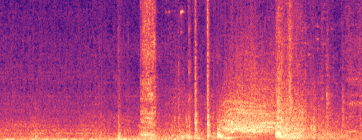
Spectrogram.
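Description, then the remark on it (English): A car idles with a low hum, then clicks and a door opening give way to shuffling as someone climbs out, ending in a firm door thud. “Hey, be careful when you get out of the car!”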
